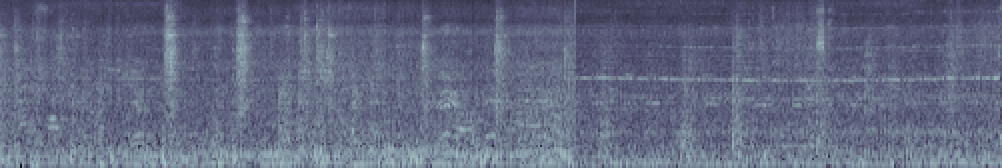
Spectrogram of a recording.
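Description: An Indian Railways Humsafar Express train running on rails, a loud steady rumble with rhythmic wheel clatter and occasional sharp clicks and squeals, heard from on board, continuous throughout.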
